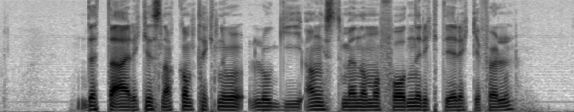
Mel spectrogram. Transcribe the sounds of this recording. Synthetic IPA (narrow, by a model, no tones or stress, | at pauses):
d̪ɛt̪ːəæːɾɪkːəsnɑkːɔmt̪ʰɛknʊlʊɡiːʔɑŋst̪mɛnɔmoːfoːd̪n̩ɾɪkt̪ʰɪəɾɛkːəfœln̩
